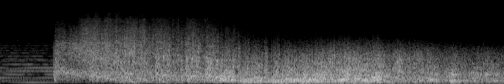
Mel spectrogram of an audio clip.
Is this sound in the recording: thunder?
yes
